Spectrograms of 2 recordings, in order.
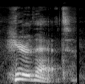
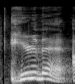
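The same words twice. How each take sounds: First: Said in the usual way. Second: HEAR pushed up higher; "Hear" biraz yüksek ve vurgulu; stress on HEAR. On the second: Shown as a demonstration.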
